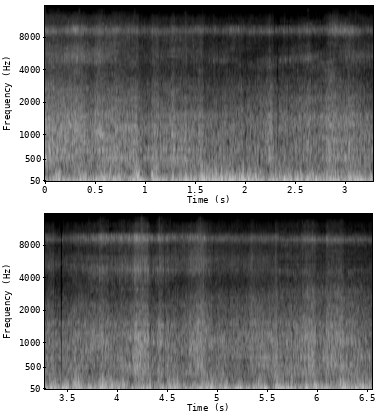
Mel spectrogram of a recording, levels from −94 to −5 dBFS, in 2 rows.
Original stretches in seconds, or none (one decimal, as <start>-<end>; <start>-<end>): 0.0-5.0; 5.6-6.6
